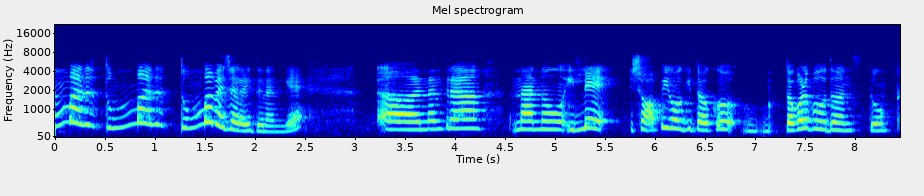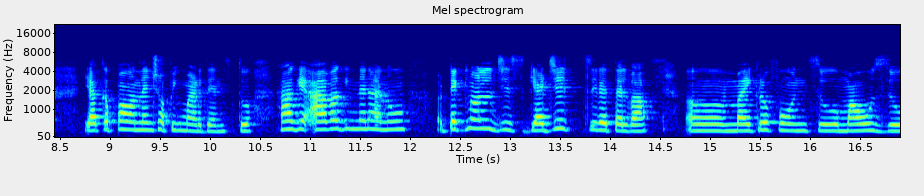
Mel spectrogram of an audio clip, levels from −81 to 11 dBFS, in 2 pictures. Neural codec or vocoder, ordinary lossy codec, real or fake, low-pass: none; none; real; 7.2 kHz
